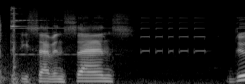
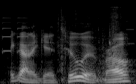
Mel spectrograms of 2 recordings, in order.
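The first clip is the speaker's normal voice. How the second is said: ordinary talk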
